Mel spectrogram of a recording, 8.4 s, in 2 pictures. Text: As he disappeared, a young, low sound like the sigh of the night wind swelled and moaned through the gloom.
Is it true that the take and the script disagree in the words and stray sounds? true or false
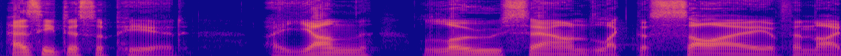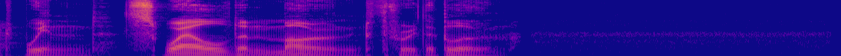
false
